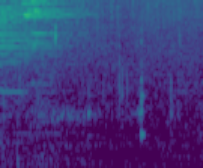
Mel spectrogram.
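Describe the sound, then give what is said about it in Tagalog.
A single quick clink of drinking glasses touching in a toast, light and fairly faint, ringing briefly with a soft high ting just before it. “Cheers, guys! Cheers!”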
